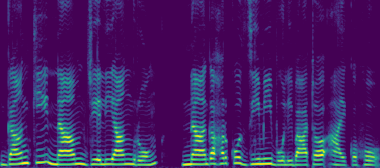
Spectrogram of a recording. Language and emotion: Nepali, neutral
